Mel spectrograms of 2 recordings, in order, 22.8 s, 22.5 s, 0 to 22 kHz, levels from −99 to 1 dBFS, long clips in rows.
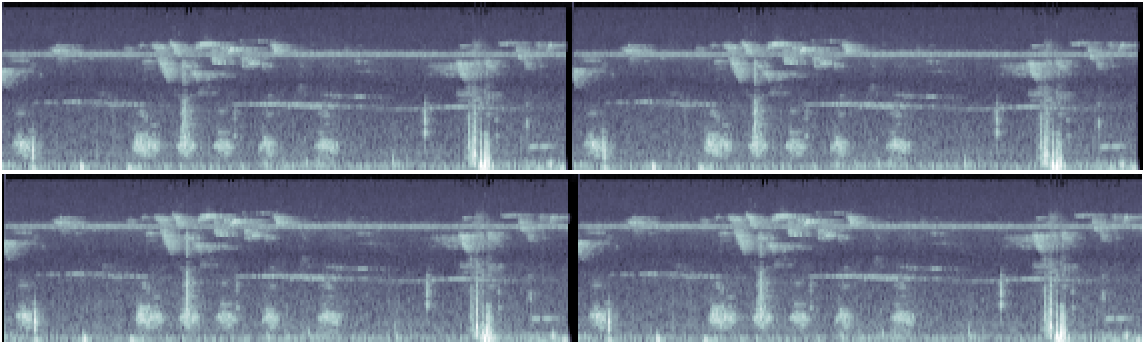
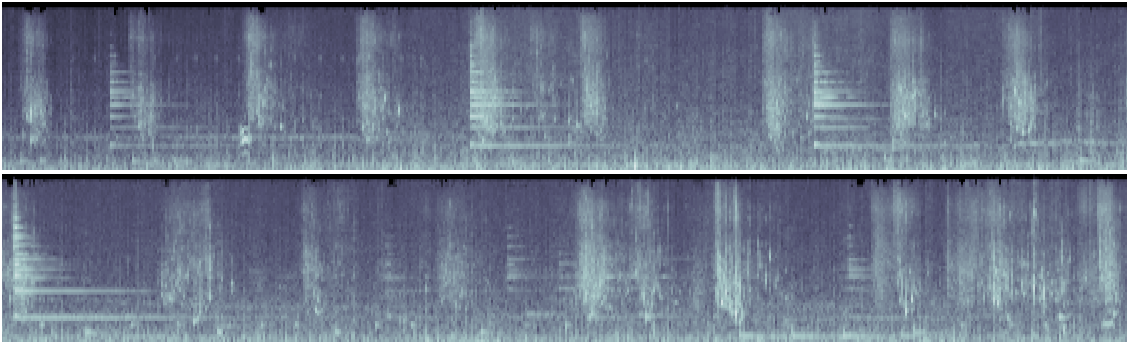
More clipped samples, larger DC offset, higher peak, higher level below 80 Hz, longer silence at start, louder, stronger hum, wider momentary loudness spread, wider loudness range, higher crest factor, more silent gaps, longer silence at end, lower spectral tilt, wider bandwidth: neither; neither; about the same, 0 dBFS vs 0 dBFS; first, -26 dBFS vs -38 dBFS; about the same, 0 s vs 0 s; first, -19 LUFS vs -23 LUFS; neither; second, 13 LU vs 17 LU; second, 1 LU vs 8 LU; second, 20 dB vs 26 dB; neither; about the same, 0 s vs 0 s; first, -3.5 dB/octave vs -2 dB/octave; about the same, 19.5 kHz vs 19 kHz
